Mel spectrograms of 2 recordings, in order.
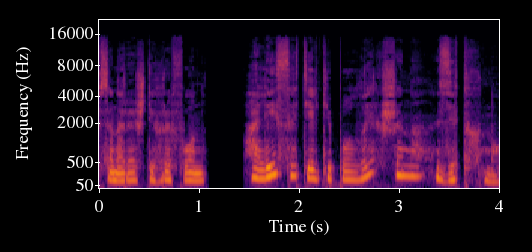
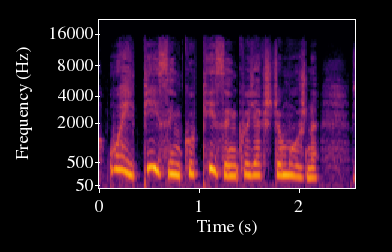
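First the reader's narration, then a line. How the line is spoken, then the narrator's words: Joyful shout. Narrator (Ukrainian): закричала Аліса з такою радістю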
